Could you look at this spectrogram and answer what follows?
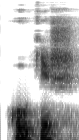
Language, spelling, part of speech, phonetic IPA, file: Russian, кукиш, noun, [ˈkukʲɪʂ], Ru-ку́киш.ogg
- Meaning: rude gesture in which the hand makes a fist and the thumb is stuck between the index and middle fingers; indicates nothing for you, nuts to you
